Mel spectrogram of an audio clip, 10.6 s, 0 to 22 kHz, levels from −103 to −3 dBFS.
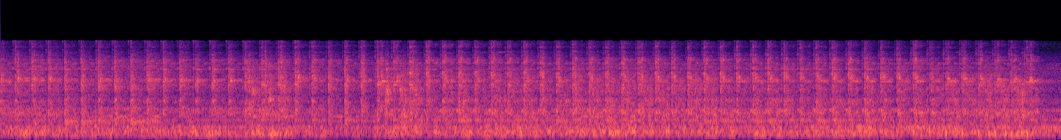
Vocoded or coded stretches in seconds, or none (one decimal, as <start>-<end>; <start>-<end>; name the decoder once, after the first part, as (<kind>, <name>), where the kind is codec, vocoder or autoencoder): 0.9-1.9 (vocoder, Vocos)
